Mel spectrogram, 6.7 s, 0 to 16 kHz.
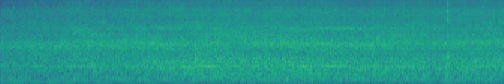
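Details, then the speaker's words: Honda Elite 80cc scooter after a carb rebuild (new o-rings, idle adjustment jet): engine buzzes fast and steady with no dips and runs well, but idle sits a little high; the intake boot still leaks. "seems to be running pretty good idle's a little high"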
